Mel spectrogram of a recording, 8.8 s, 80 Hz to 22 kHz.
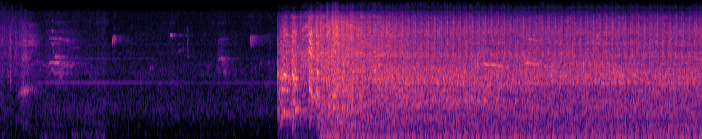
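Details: Friend's Polaris RZR 1000 (2,879 miles), used as a comparison for an ECU swap test: quiet for a few seconds, then it catches and settles to a normal, even idle with no codes and no cooling fan running.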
